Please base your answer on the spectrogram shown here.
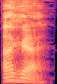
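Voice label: "ага", Russian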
